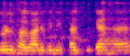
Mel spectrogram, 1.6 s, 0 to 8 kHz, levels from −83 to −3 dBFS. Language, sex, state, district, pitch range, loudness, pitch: Hindi, male, Chhattisgarh, Korba, 160-165 Hz, -16 LUFS, 165 Hz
